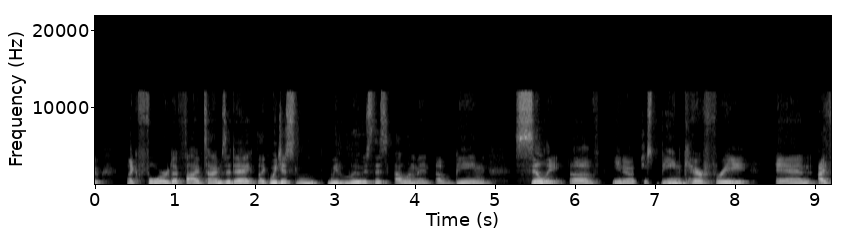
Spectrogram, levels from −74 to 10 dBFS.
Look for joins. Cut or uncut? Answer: cut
